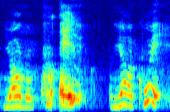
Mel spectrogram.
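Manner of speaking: drawn-out cracking plea; slow voice crack. Shown as a demonstration. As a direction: stretch it slow and let it crack. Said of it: "No, but, like, it was like".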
